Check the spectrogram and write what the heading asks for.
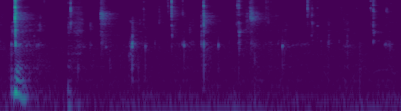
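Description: Close-up mouth sounds of a person eating goat head meat and fufu by hand: one loud wet smack just after the start, then chewing with irregular wet clicks and lip smacks about twice a second.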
